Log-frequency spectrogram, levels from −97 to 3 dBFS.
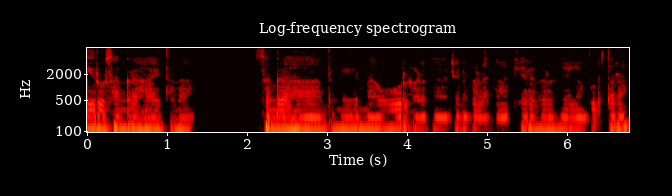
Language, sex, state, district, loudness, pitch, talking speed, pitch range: Kannada, male, Karnataka, Chamarajanagar, -57 LUFS, 105 Hz, 105 wpm, 100-105 Hz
